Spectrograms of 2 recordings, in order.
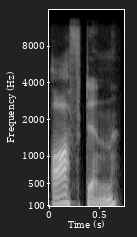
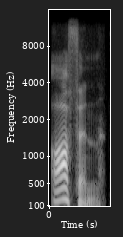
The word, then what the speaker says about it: often: Some people say often, some say often. Both are acceptable now.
